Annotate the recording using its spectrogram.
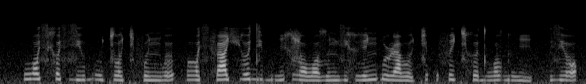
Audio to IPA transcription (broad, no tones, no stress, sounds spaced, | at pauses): w ɔ sʲ x ɔ sʲ zʲ u bʱ ɵ c l ɔ c f ɵ ɲ w ɵ | ɣ ɔ sʲ f a ç ɵ dʲ ɵ bʱ i x ɮ ɔ β ɔ z u ɲ zʲ ɵ x ɣ e ɲ ɓ u ɭ a β ɵ c | f e c x ɵ dʱ u lˠ ɡʱ i | zʲ ɔ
